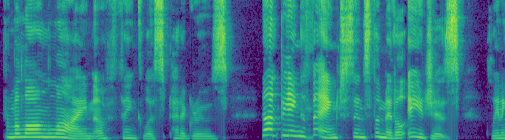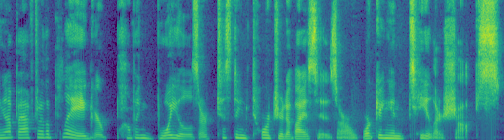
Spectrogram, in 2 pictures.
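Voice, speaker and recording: A woman's voice: medium pitch, lively intonation, a little slow, a little mellow. A woman narrating a written story expressively, with wry, dramatic emphasis. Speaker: audiobook reader of fan fiction.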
